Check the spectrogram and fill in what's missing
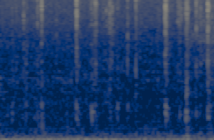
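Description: Quick, light taps on a computer keyboard as a note is typed into a lighting console's fixture settings, an irregular patter of close clicks at low level.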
